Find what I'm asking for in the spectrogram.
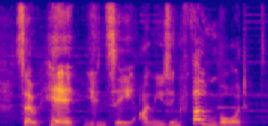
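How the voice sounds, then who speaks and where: A woman speaks at a moderate pace with faint music playing in the background. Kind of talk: tutorial livestream. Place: workshop.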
